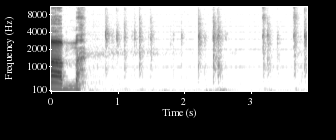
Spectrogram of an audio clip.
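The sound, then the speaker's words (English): Someone types a message into Discord on a computer keyboard: a brief voice at the start, then many soft, irregular key clicks tapping away quietly. “Type it in Discord and I'll have a reaction.”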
